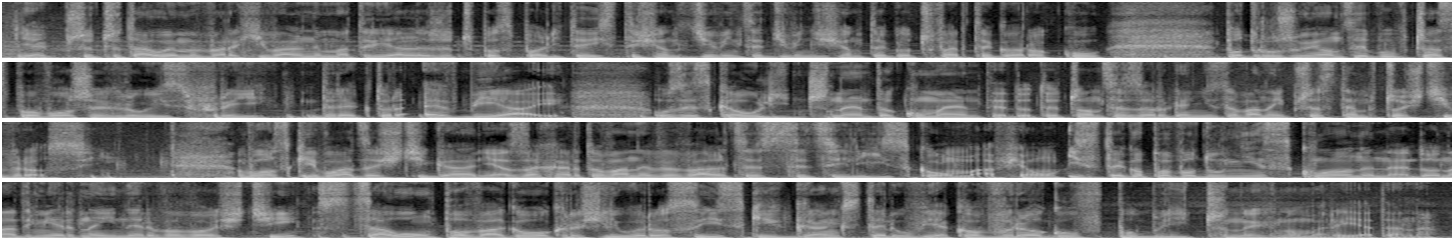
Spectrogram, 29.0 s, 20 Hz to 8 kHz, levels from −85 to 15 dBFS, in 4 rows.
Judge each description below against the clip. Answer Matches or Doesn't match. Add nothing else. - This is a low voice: Matches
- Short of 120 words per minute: Matches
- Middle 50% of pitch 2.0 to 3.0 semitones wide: Doesn't match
